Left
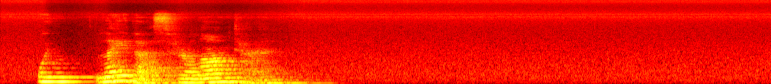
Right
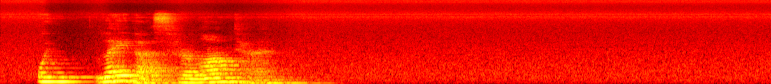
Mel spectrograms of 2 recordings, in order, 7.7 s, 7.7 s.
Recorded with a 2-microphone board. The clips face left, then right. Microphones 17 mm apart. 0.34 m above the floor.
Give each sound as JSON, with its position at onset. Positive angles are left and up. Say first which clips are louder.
{"t": 0.4, "sound": "a woman speaking", "louder": "left 3 dB", "side_deg": -20, "distance_m": 1.4}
